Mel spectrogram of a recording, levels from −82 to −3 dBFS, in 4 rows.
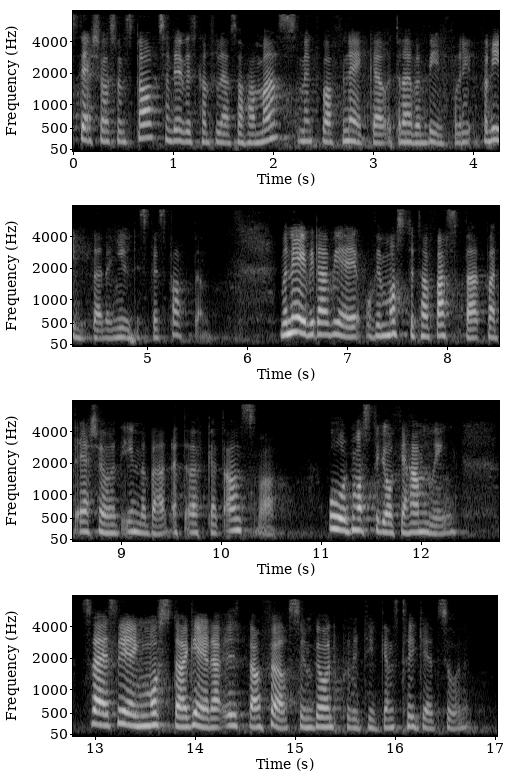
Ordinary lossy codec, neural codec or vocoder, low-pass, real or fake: none; codec, 16 kHz, 1.1 kbps, Voila-Tokenizer; none; fake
